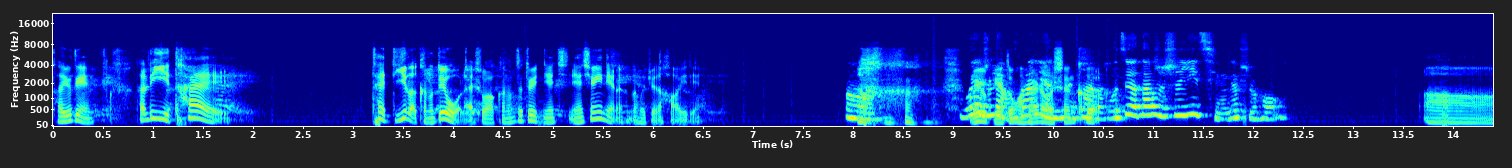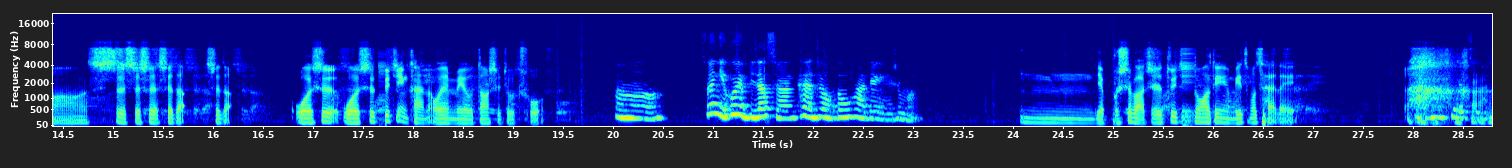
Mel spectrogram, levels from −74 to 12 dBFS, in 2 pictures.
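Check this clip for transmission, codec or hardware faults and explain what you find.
Two faults are audible: a steady echo with no canceller, and seven short dropouts from lost LE Audio frames.

The echo runs through the whole clip. Every phrase comes back roughly a third of a second later, about 19 dB below the speech. The far end is playing the call on a loudspeaker, its microphone picks that up, and nothing cancels it, so the talker's own speech returns after the network round trip as a quieter, thinner copy. The fixed delay and distinct repeat set it apart from room reverberation, which decays smoothly with no gap.

The lost LE Audio frames fall at 4.86 to 4.91 s (50 ms), 8.11 to 8.13 s (20 ms), 11.90 to 11.93 s (30 ms), 13.90 to 13.95 s (50 ms), 17.67 to 17.73 s (60 ms), 25.70 to 25.82 s (120 ms) and 27.51 to 27.65 s (140 ms). In each, the LC3 decoder fills the gap by reusing the last good spectrum with randomised signs, so voiced sound turns into a brief noisy smear. 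In the two longer losses that smear fades gradually toward silence. A hard packet-loss gap, by contrast, drops straight to silence or clicks.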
